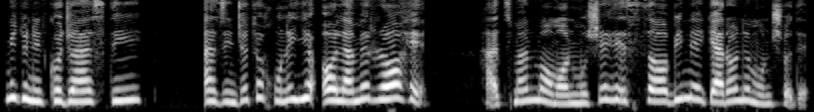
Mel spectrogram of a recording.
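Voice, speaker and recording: A woman's voice: sits high, no echo, studio quality, pitched above the performer's own voice, close to an everyday voice. A woman voicing a small, timid young mouse child who asks earnestly and pleads.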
